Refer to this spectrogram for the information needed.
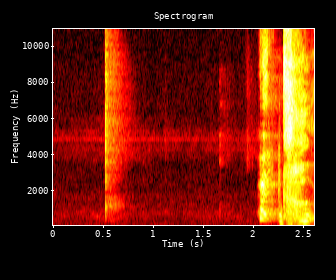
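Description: A soft sharp intake, then a loud explosive sneeze with a hissy burst, brought on by chili powder irritating the nose.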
